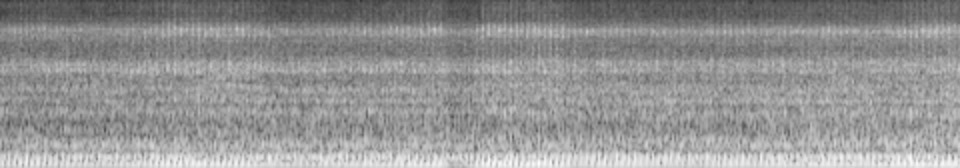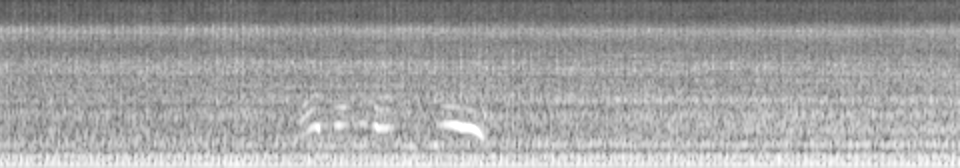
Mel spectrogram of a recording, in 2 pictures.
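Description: A tractor engine drones steadily nearby.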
